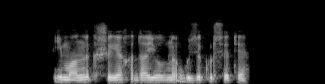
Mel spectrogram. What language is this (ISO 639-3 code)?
tat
